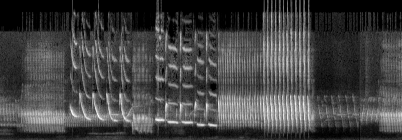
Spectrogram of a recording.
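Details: Canary singing a long chirping song meant for training other birds, starting with a buzzy note, then looping downward slurs, sharp clicks with low sweeps, a long dense rattle and a closing buzz.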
